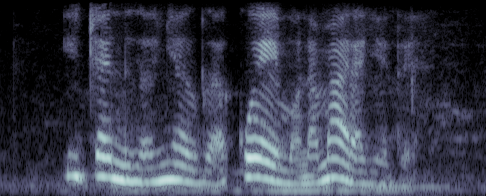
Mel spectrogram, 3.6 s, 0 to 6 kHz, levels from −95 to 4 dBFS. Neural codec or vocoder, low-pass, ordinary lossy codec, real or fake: none; 5.4 kHz; Opus, 24 kbps; real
